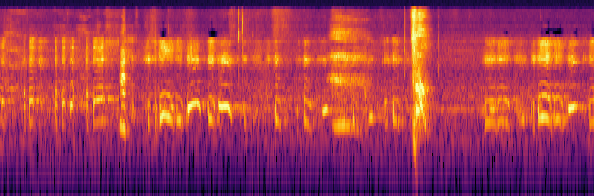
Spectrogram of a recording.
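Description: A baby squeals and babbles.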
